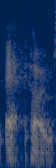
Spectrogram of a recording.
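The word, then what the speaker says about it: echo (ἔχω): And this Greek word echo, we would pronounce it echo, so it's, I think it's EKW or EWK, but it's echo.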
